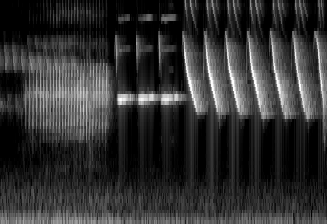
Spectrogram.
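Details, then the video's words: Domestic canary singing to provoke other canaries to sing: a dense buzzy trill, a string of short chips, then loud, slower descending whistled sweeps repeated about four times a second. "burung kenari ini pintar pancing emosi, Pancingan kenari biar gacor"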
